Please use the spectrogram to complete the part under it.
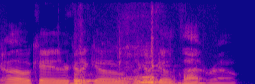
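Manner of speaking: ordinary talk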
